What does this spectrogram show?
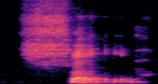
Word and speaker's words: shade: If I'm sounding out the word shade, aid, I don't want to forget that silent E because otherwise it'll just be shad. Do I want it to say shad? No, I want it to say shade. It says shade with a silent E.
